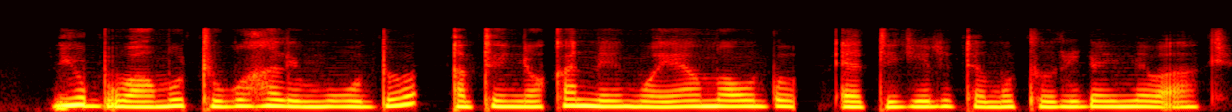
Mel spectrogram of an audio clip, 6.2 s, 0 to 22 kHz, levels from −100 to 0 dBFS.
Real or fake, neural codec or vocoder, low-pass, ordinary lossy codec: fake; codec, 16 kHz, 1 kbps, FunCodec, trained on Chinese and English, 50 frames a second; none; none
